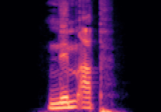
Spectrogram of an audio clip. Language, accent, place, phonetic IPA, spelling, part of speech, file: German, Germany, Berlin, [ˌnɪm ˈap], nimm ab, verb, De-nimm ab.ogg
- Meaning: singular imperative of abnehmen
